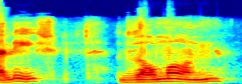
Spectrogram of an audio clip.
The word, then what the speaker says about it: Alice Domon: Y entre ellas, dos monjas francesas, se pronuncia Alice, Domon, y Leonie, se pronuncia Leonie, Duquet, se escribe.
